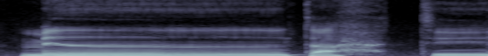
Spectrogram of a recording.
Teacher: نون اینجا دوباره ساکنش مخفی شده چون اخفا میشه. در بینی ادا میکنیم.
